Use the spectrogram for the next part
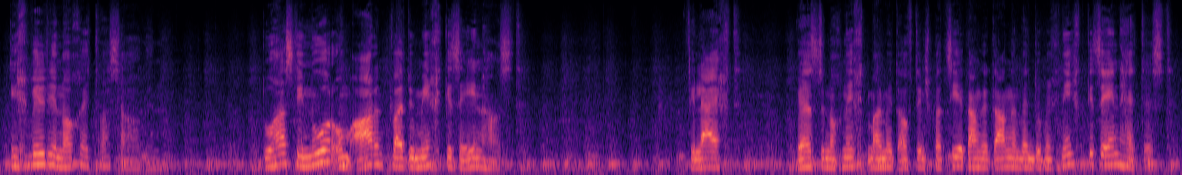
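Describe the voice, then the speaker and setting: A man's voice: medium pitch, normal speed, long pauses, background noise, close to an everyday voice. An actor playing a jealous, reproachful young man in a German radio drama, speaking accusingly and insistently. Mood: bitter. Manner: accusing, insistent, repeats himself. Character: jealous, reproachful young boyfriend confronting his girlfriend.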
